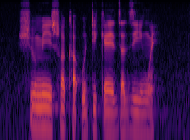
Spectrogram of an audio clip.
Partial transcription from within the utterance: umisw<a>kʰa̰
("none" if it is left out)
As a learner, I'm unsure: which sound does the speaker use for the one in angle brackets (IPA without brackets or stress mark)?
a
